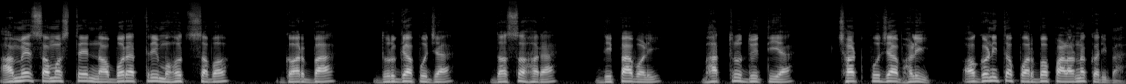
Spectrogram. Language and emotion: Odia, neutral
